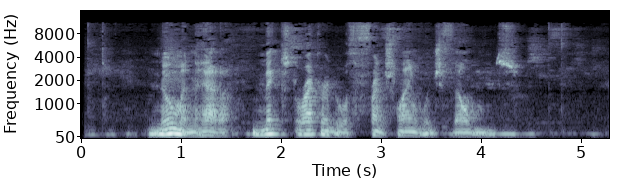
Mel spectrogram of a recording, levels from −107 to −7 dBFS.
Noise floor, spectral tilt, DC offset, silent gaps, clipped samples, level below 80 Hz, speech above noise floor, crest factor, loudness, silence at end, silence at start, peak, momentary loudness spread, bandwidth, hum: -57 dBFS; -5.5 dB/octave; under 0.1%; none; under 0.1%; -60 dBFS; 29 dB; 20 dB; -29 LUFS; 0.7 s; 0.05 s; -10 dBFS; 11 LU; 11.5 kHz; none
